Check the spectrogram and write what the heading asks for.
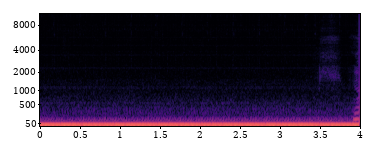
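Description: VW Passat B5's 1.8-litre four-cylinder petrol engine (ADR) idling steadily, a constant low hum heard from inside the cabin. The car lacks power, a fault the scan traces to the camshaft position (Hall) sensor.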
